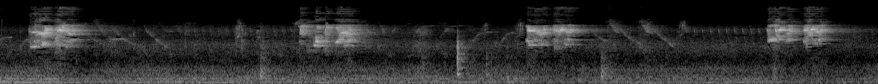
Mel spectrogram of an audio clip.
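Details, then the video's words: Javan munia nestling being fed by hand with a used straw: four loud, harsh high begging bursts separated by quiet gaps, with faint soft chirps between. "Cara Meloloh Anakan Emprit Kaji Menggunakan Sedotan Bekas"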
